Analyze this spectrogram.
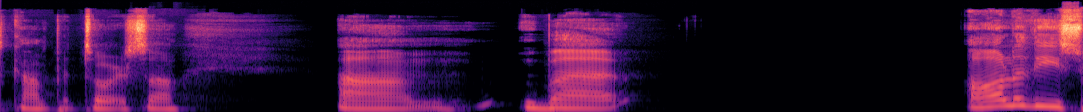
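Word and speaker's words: Comperatore: I did go and try to see how all the anchors and everyone else was pronouncing it, and I believe it's Competore.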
